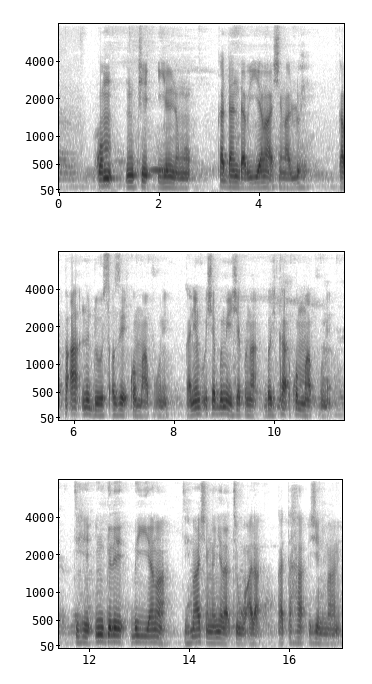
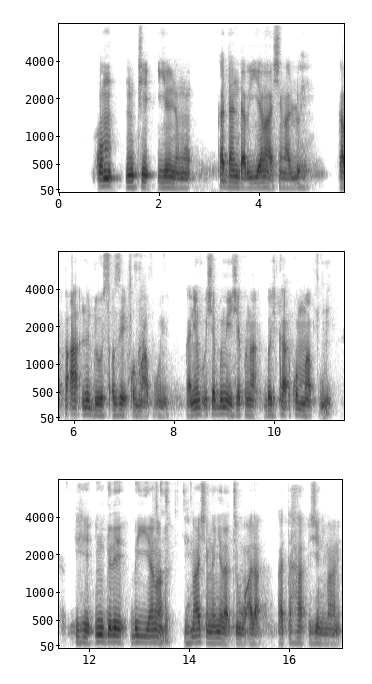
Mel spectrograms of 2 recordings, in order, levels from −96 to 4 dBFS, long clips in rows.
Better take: first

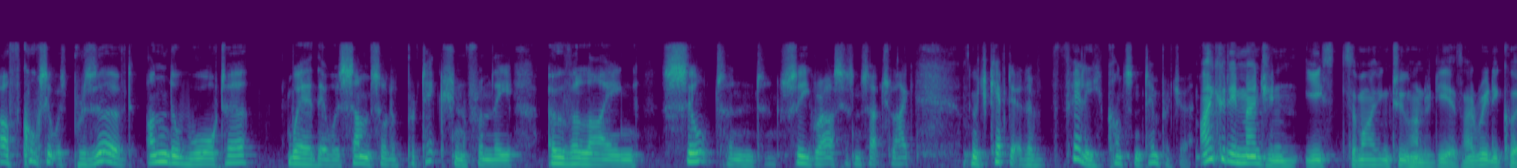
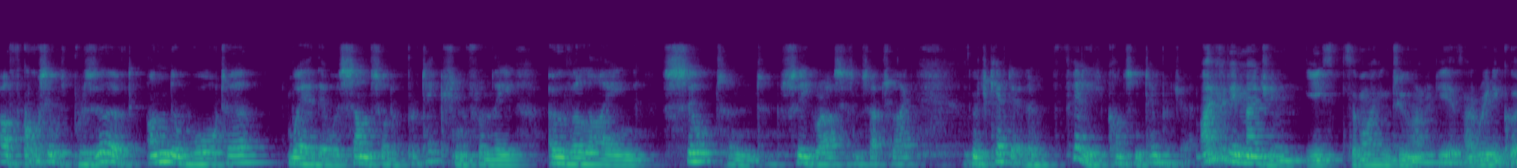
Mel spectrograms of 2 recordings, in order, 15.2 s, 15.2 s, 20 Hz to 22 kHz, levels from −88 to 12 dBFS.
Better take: first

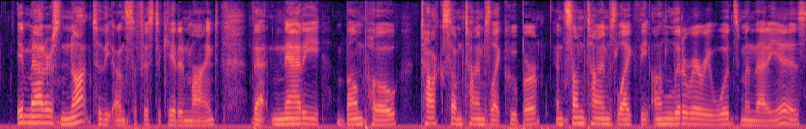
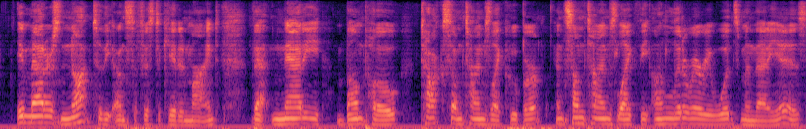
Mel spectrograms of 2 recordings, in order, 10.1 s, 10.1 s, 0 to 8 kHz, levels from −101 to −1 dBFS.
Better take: first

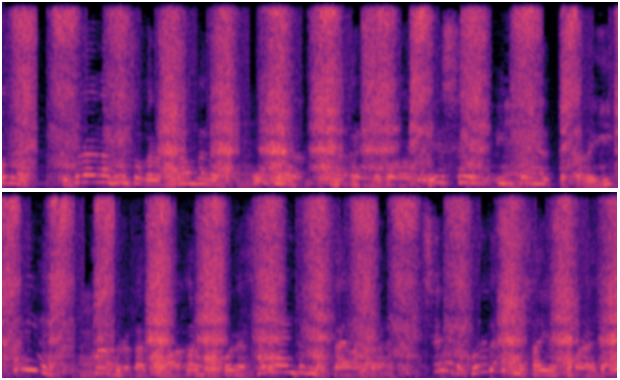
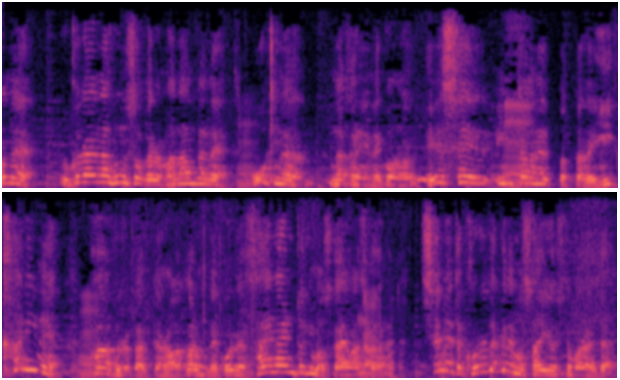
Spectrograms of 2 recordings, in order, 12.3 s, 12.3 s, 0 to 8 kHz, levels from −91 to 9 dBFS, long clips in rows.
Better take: second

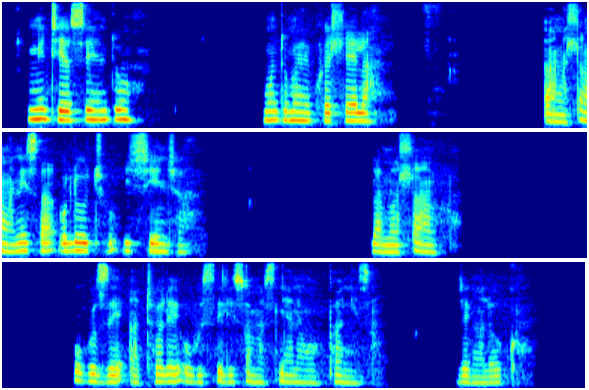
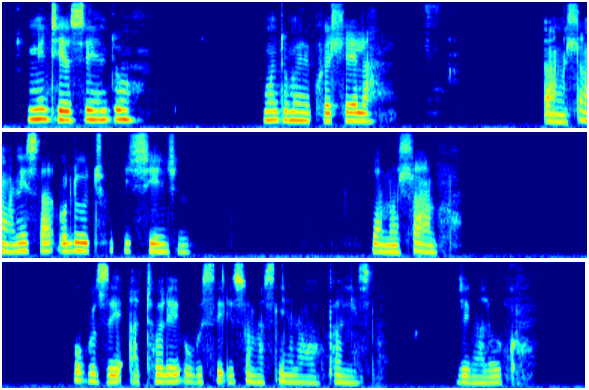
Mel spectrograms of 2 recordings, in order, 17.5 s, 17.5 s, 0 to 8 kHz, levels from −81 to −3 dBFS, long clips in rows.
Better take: first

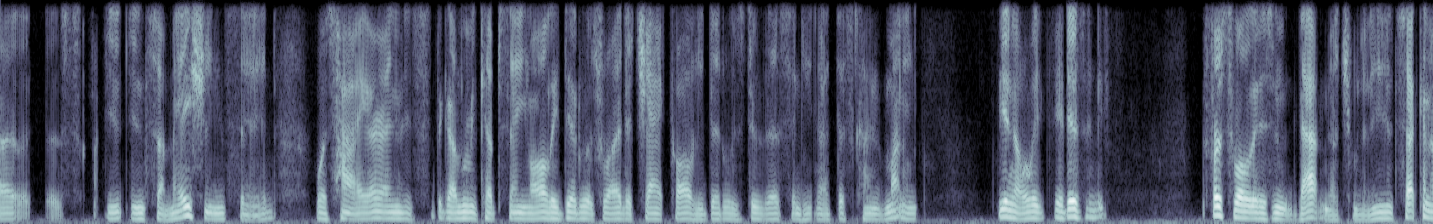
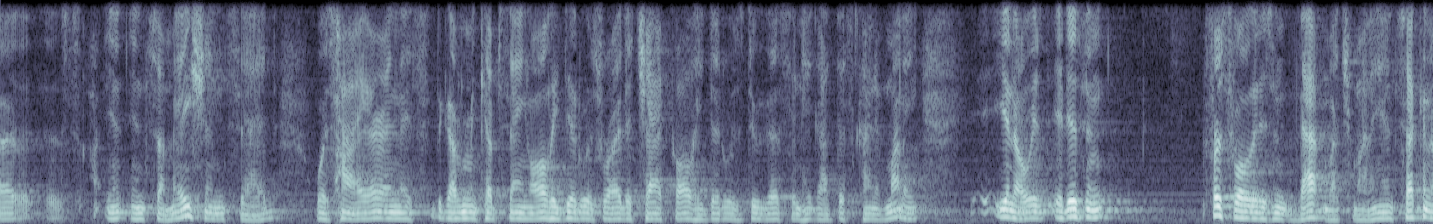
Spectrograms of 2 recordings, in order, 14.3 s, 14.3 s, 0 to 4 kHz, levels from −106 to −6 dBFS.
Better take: second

